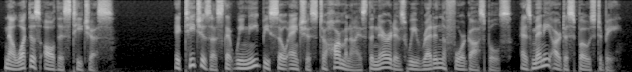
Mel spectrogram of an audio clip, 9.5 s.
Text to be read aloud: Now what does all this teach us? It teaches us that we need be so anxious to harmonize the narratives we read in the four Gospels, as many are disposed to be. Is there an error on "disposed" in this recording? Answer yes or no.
no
